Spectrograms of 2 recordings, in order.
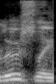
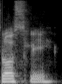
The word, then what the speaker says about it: Loosli: Yeah, actually it's pronounced Losi.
